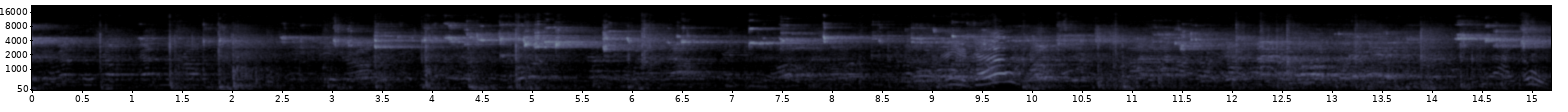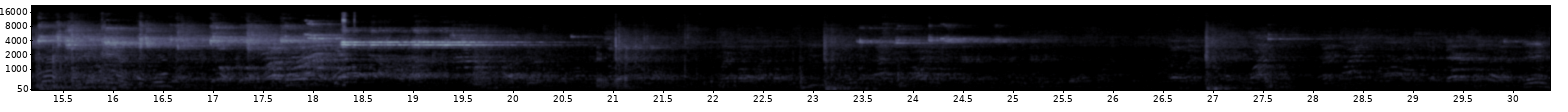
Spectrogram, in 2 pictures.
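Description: A basketball being dribbled on a hardwood gym floor during play, with players and spectators calling out and the sound echoing around the gym. About eighteen seconds in, a referee's whistle blows and the action goes quiet as play stops for a free throw.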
